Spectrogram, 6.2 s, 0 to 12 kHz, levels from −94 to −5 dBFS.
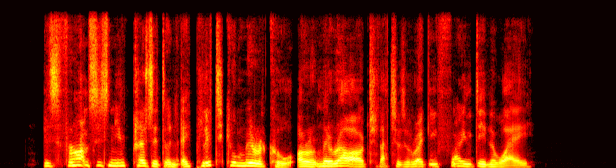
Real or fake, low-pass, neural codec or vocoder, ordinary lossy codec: fake; 10.8 kHz; codec, 24 kHz, 1.5 kbps, HILCodec; none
